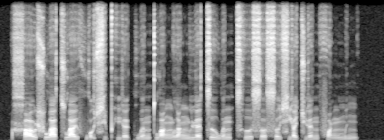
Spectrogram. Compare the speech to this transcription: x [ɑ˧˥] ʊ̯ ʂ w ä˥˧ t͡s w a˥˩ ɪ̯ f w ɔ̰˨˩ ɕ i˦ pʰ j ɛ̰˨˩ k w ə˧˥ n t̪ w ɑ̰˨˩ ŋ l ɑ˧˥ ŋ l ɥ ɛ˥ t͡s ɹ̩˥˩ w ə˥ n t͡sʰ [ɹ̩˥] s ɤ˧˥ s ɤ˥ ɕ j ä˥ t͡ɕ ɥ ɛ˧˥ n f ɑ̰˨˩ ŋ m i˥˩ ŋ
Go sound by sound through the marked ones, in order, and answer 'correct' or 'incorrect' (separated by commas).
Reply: correct, correct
